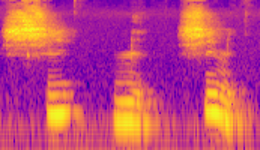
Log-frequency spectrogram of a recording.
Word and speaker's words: chimie: Alors attention, CH en français, en général, ça fait ch. Il y a des exceptions. Ici, on va bien prononcer chimie. La chimie.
